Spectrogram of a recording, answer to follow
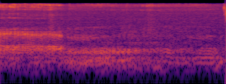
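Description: A woman's low, creaky hesitation sound, a drawn-out throaty murmur while she thinks, trailing off quietly.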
